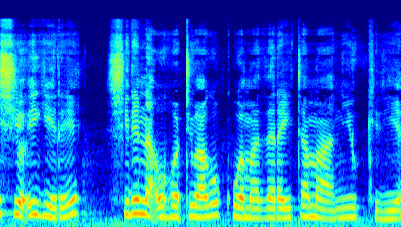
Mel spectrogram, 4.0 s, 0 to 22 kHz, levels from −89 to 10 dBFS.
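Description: From start to end the speech sounds rough and grainy, with noise filling the gaps between pitch harmonics and a thin, artificial top band, likely low-delay AAC compression (AAC-ELD) at around 32 kbps. Unlike ordinary AAC smearing, the roughness comes from coarse quantization at the low bitrate.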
